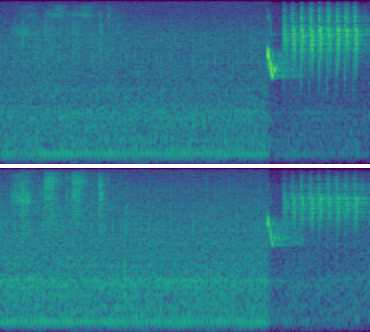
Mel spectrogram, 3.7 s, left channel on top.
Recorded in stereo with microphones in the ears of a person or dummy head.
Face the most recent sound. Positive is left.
turn(degrees=50)  # may be behind; listen again after turning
